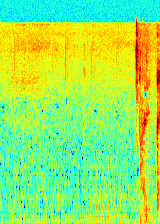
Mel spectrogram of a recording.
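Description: A domestic cat purring faintly and steadily.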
